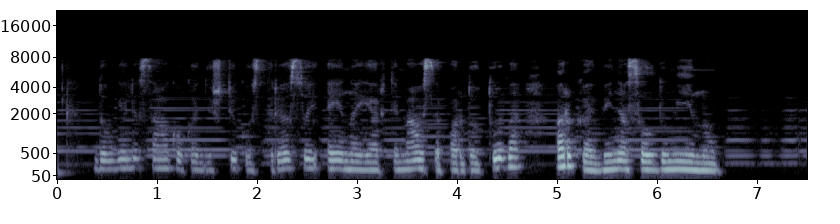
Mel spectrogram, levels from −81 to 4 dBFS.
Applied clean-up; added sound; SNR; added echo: none; Brass instrument; 17 dB; none.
